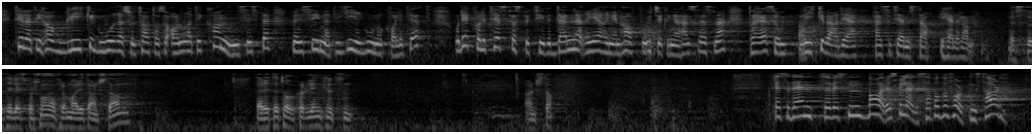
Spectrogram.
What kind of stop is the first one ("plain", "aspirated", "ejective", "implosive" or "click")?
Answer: aspirated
